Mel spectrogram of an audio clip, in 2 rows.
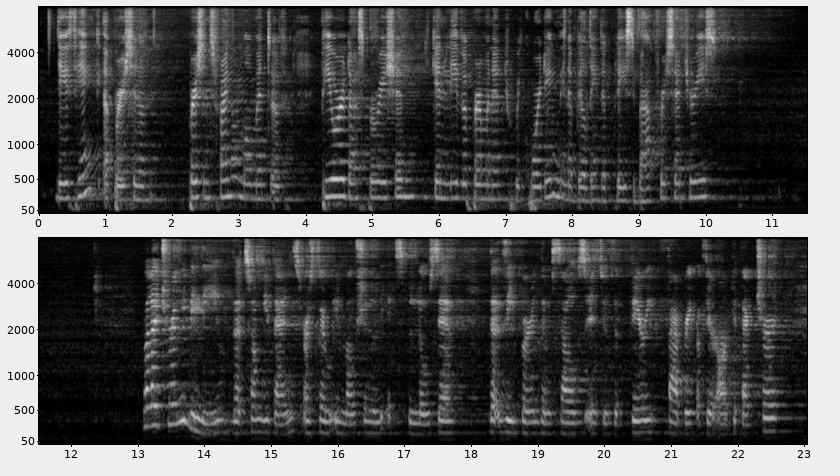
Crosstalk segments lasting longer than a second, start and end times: none

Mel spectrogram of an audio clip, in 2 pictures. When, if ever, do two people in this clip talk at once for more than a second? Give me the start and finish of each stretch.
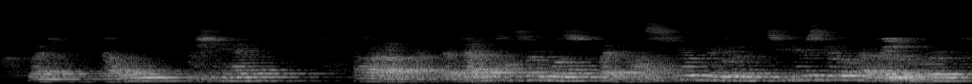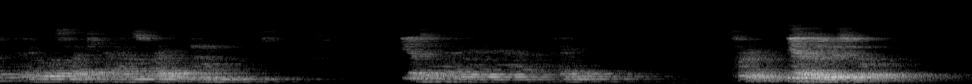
none

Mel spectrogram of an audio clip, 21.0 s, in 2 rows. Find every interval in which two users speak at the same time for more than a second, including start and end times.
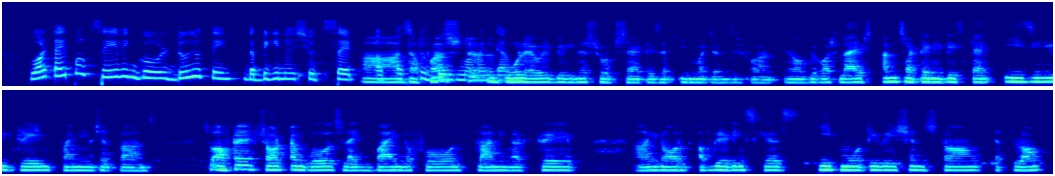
3.7-5.2

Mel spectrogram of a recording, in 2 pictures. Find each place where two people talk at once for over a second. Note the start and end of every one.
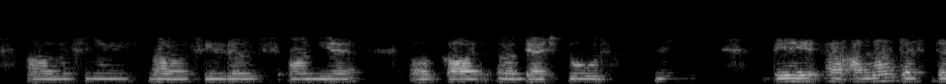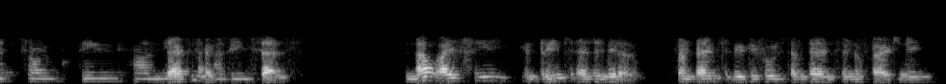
11.0-12.3

